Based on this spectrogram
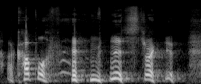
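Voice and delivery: trying to talk through real laughter; real laughing. Real, not acted. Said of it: "I'm sorry for laughing".

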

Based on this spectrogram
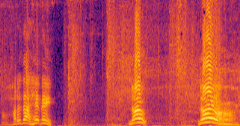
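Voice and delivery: loud, high furious yelling; raging gamer. Real, not acted. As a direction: scream at the game in outrage. Gamer gets hit, yells.

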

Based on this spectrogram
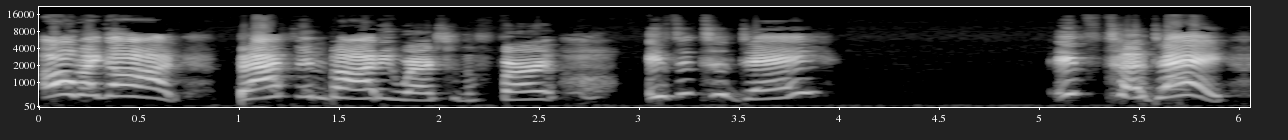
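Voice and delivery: loud, high gasping excitement; excited discovery. Real, not acted. Vlogger realizing the sale is today, loud excited gasp.

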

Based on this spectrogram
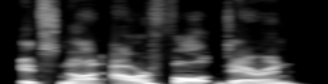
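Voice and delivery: desperate cry. A narrator's reading. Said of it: "she cried out desperately".

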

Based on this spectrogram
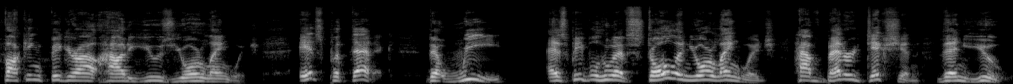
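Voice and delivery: loud, emphatic scolding; comic angry rant. Real, not acted. Host scolds English speakers over diction, loud and indignant. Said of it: "I'm gonna have a little rant".

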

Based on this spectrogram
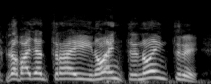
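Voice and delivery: high, urgent yelling at the screen; husband shouting warnings at the television, pleading; man yells at his wedding video as if it were a film, high and pleading. Acted. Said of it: "pegándole gritos al televisor".

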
